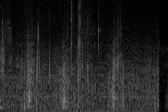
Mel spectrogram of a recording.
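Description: Footsteps of people walking, a run of short irregular steps a few tenths of a second apart.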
